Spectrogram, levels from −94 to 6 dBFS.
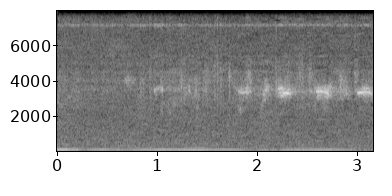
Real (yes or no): no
